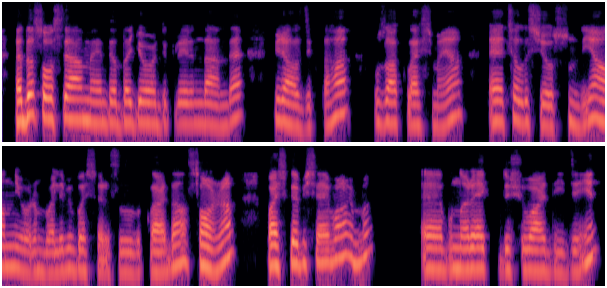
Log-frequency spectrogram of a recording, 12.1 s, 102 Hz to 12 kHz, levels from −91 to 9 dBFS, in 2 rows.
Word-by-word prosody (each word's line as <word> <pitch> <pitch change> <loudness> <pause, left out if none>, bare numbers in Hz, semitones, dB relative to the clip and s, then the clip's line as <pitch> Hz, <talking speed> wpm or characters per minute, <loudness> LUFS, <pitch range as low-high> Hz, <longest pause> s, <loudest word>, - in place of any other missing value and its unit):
ya 210 - +8
da 255 - +9
sosyal 225 -2 +4
medyada 200 -1 -1
gördüklerinden 195 -1 -2
de 240 +3 -1 0.3
birazcık 180 -6 -1
daha 255 +9 +1 0.2
uzaklaşmaya, 195 +2 -2 0.3
eee, 210 0 +3
çalışıyorsun 185 -3 -4
diye 235 +4 0
anlıyorum 190 -5 -1
böyle 165 +2 -3
bir 185 - -3
başarısızlıklardan 165 +3 -1
sonra. 215 - +3 0.3
Başka 210 +2 +6
bir 220 - 0
şey 115 - +1
var 285 +2 +2
mı? 250 +6 -1 0.5
Eee, 190 -1 +4
bunlara 190 0 +2
ek 185 -1 +2
bir - - -14
de 180 - 0
şu 180 +1 -6
var 175 -2 +2
diyeceğin? 170 - -2
195 Hz, 150 wpm, -24 LUFS, 175-215 Hz, 0.5 s, da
